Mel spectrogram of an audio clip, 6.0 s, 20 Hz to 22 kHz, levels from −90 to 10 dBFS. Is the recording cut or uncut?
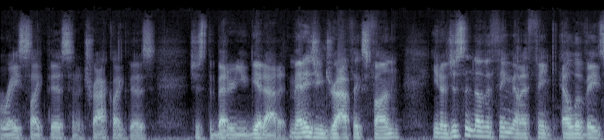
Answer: cut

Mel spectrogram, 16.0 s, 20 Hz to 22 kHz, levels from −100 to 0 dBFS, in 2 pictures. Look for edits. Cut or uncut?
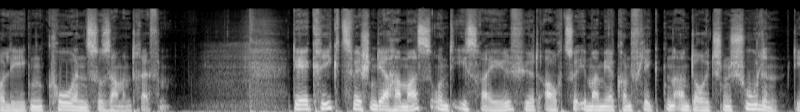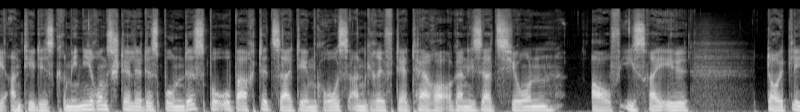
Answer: uncut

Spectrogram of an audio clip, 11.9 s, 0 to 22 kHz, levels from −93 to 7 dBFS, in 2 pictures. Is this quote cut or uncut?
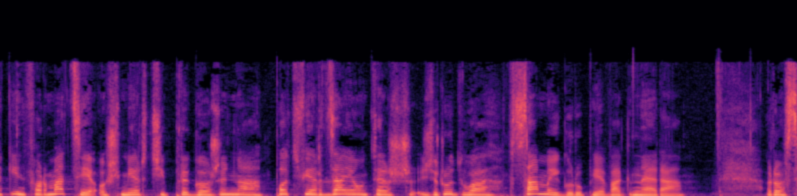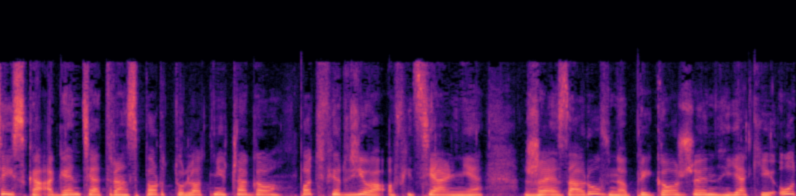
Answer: uncut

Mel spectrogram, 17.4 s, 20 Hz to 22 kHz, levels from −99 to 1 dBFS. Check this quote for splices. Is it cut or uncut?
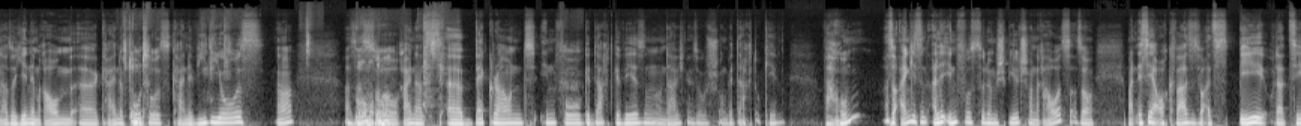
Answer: uncut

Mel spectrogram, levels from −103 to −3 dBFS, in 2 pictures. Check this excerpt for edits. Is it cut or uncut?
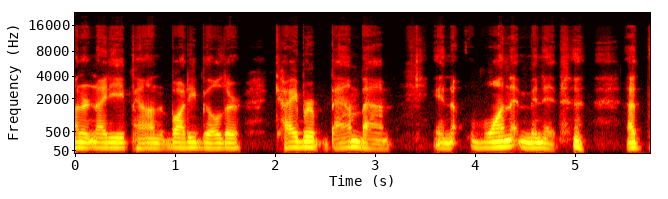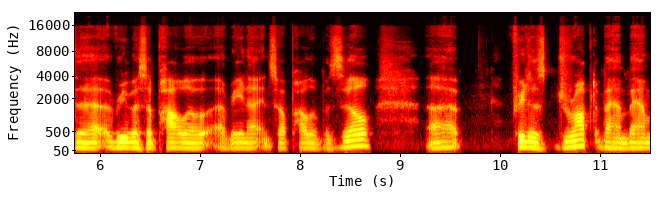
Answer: uncut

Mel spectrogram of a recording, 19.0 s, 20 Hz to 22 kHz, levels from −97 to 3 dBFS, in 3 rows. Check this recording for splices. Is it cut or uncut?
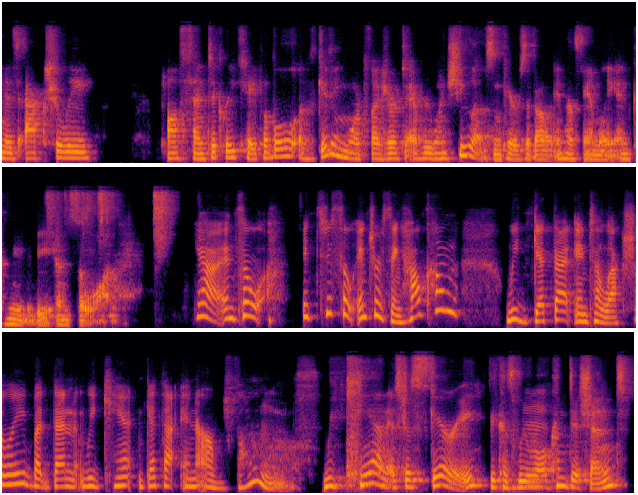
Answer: uncut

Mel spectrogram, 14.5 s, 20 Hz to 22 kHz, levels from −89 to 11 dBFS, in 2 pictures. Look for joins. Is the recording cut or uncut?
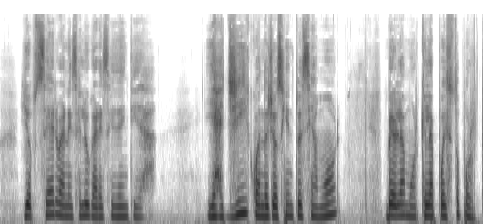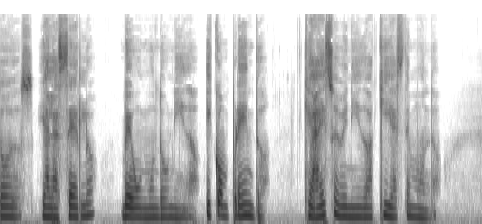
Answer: cut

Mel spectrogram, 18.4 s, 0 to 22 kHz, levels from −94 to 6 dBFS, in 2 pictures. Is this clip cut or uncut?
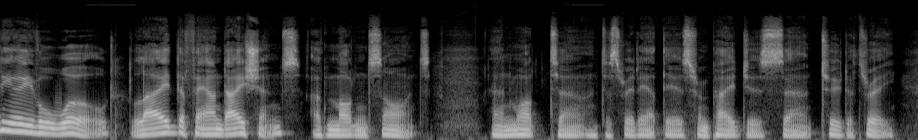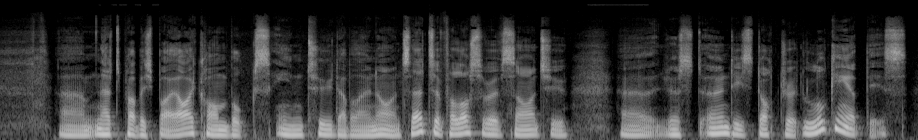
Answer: uncut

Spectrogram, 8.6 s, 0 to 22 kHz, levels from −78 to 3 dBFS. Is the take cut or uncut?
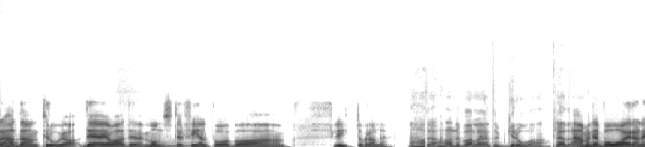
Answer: cut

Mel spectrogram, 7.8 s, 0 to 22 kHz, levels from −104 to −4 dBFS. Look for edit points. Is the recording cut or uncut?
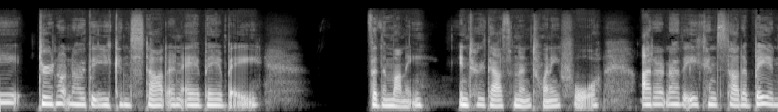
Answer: uncut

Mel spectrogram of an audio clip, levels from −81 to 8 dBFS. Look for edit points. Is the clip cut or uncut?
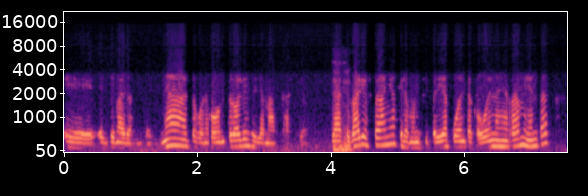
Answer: cut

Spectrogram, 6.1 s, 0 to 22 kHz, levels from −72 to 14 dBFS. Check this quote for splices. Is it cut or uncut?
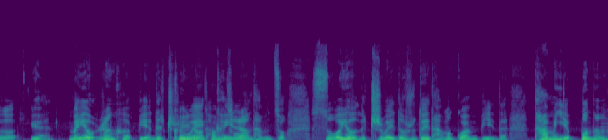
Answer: cut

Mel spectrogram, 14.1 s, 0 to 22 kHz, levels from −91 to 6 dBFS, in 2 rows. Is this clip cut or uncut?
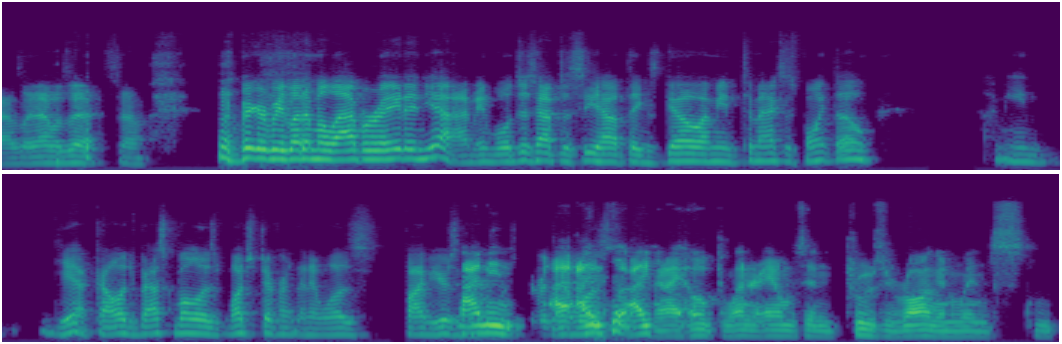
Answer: cut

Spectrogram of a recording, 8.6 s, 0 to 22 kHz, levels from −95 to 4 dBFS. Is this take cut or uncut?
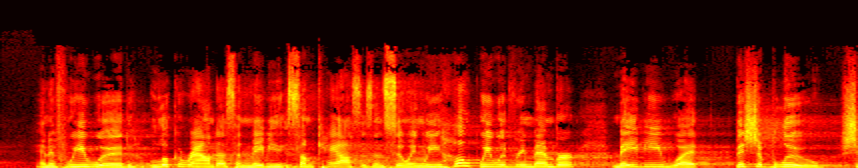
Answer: uncut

